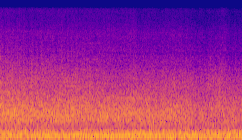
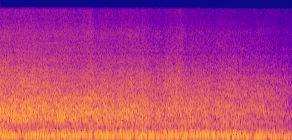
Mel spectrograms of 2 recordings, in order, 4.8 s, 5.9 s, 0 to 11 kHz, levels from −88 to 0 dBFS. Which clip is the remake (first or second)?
second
